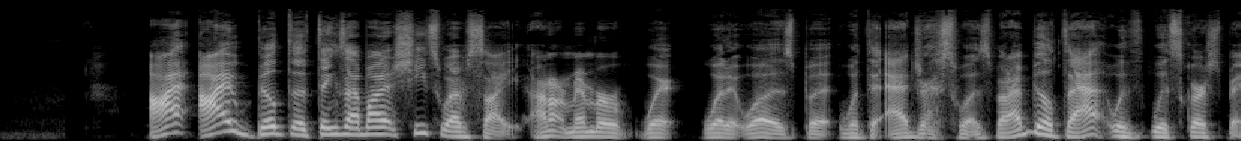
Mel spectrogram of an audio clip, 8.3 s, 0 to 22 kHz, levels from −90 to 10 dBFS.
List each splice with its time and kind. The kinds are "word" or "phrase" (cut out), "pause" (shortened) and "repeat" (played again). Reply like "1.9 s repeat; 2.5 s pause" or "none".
none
